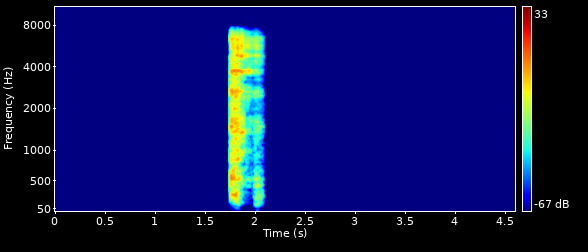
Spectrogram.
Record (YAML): cough_length: 4.6 s
cough_amplitude: 5674
cough_signal_mean_std_ratio: 0.14
survey_phase: beta (2021-08-13 to 2022-03-07)
age: 45-64
gender: Male
wearing_mask: 'No'
symptom_cough_any: true
symptom_runny_or_blocked_nose: true
symptom_fatigue: true
symptom_change_to_sense_of_smell_or_taste: true
smoker_status: Never smoked
respiratory_condition_asthma: false
respiratory_condition_other: false
recruitment_source: Test and Trace
submission_delay: 2 days
covid_test_result: Positive
covid_test_method: RT-qPCR
covid_ct_value: 11.7
covid_ct_gene: ORF1ab gene
covid_ct_mean: 12.0
covid_viral_load: 110000000 copies/ml
covid_viral_load_category: High viral load (>1M copies/ml)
